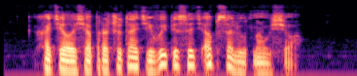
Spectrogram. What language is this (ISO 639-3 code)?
bel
